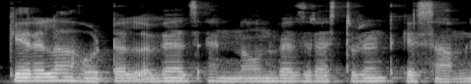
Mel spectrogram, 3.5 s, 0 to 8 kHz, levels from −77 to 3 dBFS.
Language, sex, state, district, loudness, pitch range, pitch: Hindi, male, Punjab, Kapurthala, -17 LUFS, 105-115 Hz, 110 Hz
